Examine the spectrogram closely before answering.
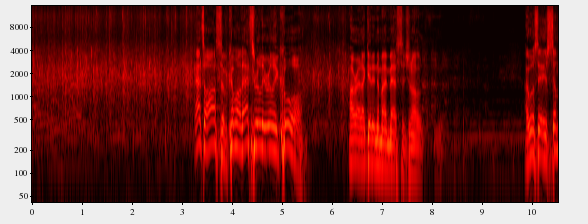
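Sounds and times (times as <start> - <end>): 
audience clapping: 0.0 - 7.8
speech: 3.2 - 5.6, 6.3 - 7.9, 9.8 - 10.5
laughter: 7.6 - 8.8.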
